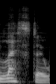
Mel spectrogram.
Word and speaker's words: Leicester: I am originally from Leicester, which is in the Midlands of England and is not at all spelt how it's pronounced.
